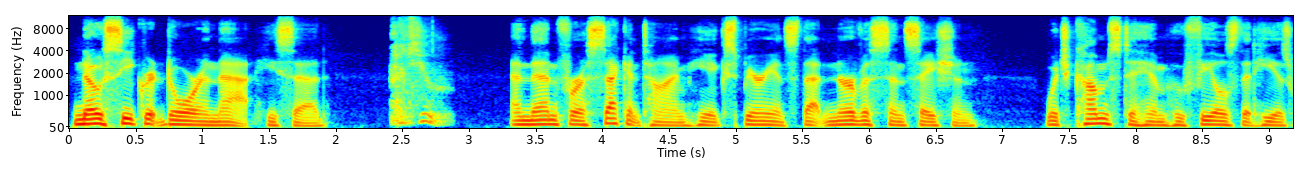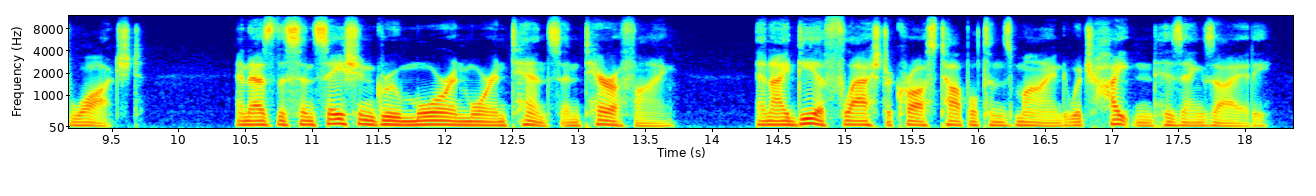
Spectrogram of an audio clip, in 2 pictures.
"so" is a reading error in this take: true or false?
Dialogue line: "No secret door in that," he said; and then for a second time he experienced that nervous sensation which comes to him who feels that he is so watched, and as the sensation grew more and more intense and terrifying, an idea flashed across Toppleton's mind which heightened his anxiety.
true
